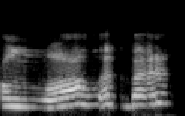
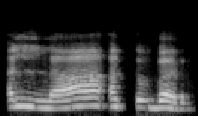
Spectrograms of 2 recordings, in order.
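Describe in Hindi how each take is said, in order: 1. "Allah" में L भारी और मोटा है। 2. "Allah" में L हल्का और बारीक है। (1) "यहाँ पे हमको मोटा पढ़ना है" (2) "इसको बारीक पढ़ ली"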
